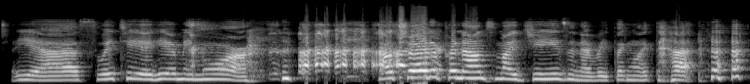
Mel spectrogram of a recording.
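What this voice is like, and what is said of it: Slight East Coast accent. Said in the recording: “is that a little East Coast accent I detect?”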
